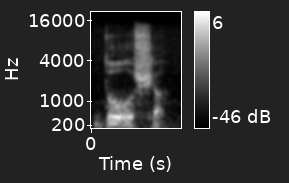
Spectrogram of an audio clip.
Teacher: this has that long O sound and the cerebral sha sound, dosha. And we've got to be careful to, as we make that D, take the tip of the tongue to the tip of the top teeth, dosha.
